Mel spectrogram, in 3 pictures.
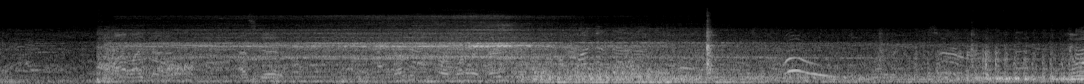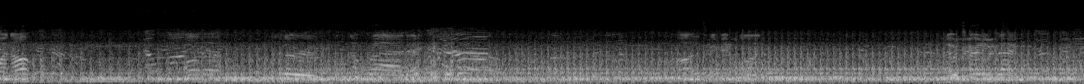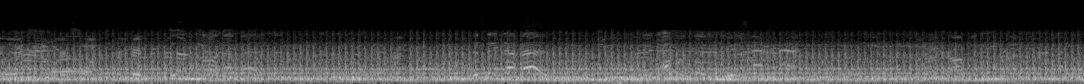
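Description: Inverted roller coaster train pulling out of the station and climbing the chain lift hill. A steady clanking rattle of the lift chain sets in about ten seconds in, with riders' voices over it.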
